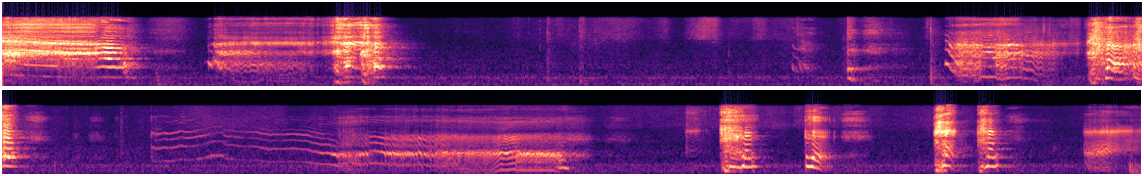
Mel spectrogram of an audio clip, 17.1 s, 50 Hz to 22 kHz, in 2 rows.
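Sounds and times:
toddler crying: 0:00.0 - 0:03.0, 0:06.4 - 0:08.8, 0:09.7 - 0:12.8, 0:16.7 - 0:17.0.

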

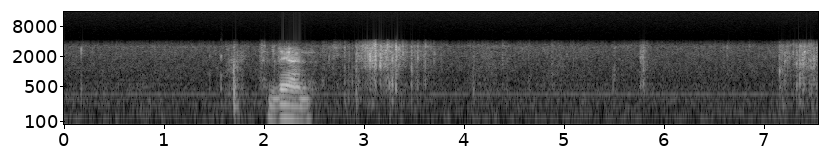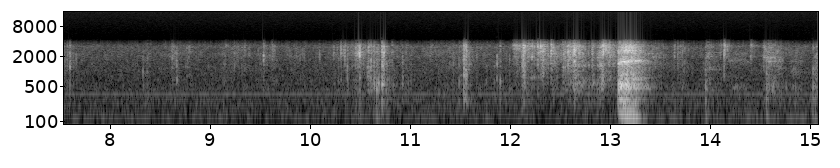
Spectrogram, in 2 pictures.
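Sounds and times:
faint steady hum: 0:00.0 - 0:15.0
rustling and clicking handling: 0:02.6 - 0:04.4, 0:07.1 - 0:14.7.

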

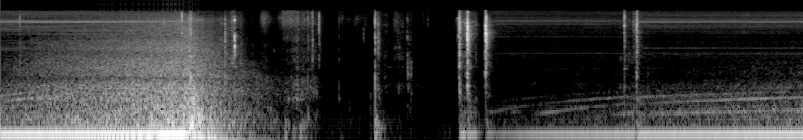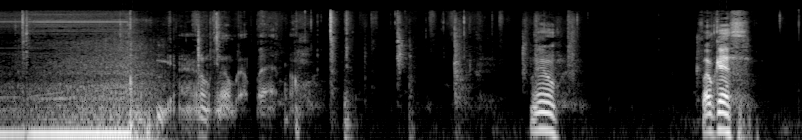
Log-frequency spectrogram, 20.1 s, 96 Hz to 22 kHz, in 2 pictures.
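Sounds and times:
fan motor buzzing: 0:00.0 - 0:03.3, 0:06.1 - 0:12.1
fan blades spinning up: 0:00.0 - 0:03.5, 0:06.2 - 0:12.6
clicks: 0:02.2 - 0:03.1, 0:07.7 - 0:08.2, 0:10.2 - 0:10.6.

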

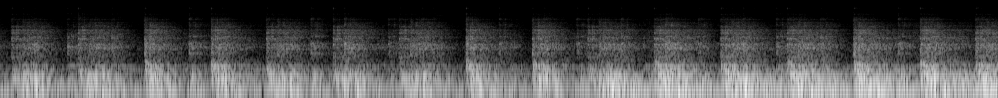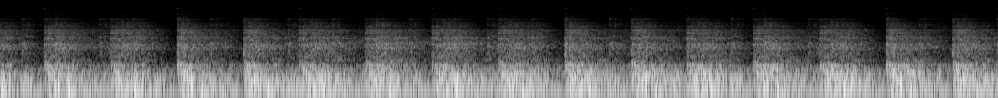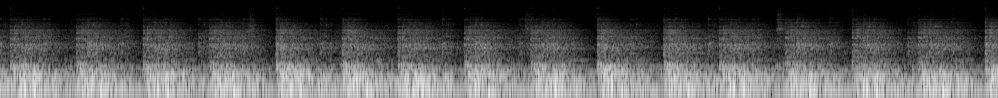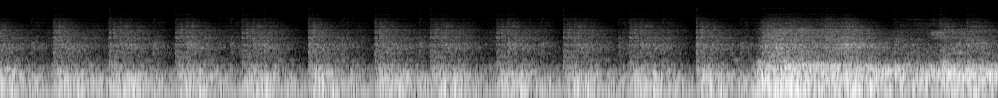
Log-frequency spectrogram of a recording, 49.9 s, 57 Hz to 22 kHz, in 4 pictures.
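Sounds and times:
electronic beat of thuds and clicks: 0:00.0 - 0:49.9
low rumble: 0:46.7 - 0:49.9.

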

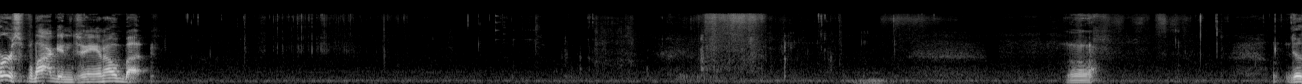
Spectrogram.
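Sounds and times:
paper napkin rubbing: 0:07.0 - 0:07.8.

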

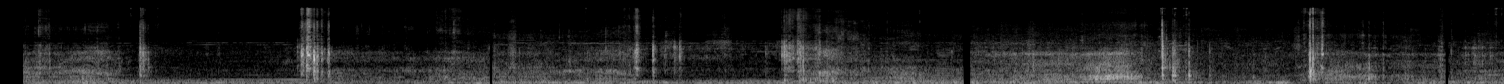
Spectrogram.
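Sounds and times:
skateboard wheels rolling on concrete: 0:00.2 - 0:15.0
skateboard clacking on concrete: 0:11.2 - 0:14.0.

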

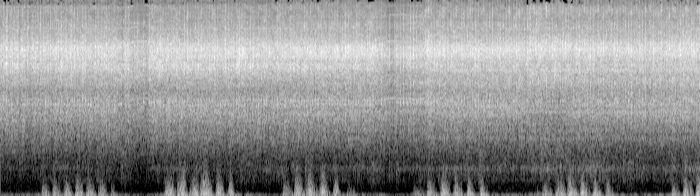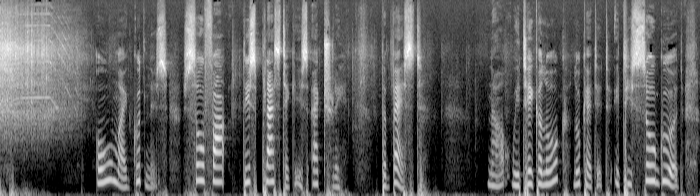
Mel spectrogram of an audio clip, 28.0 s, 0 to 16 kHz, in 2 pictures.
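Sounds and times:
electric mixer whipping cream: 0:00.0 - 0:15.9.

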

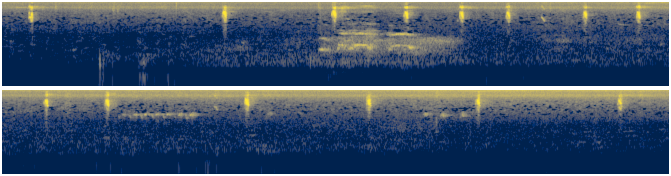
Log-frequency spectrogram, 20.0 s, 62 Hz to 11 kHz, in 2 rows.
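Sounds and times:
rooster crowing: 0:04.8 - 0:06.7.

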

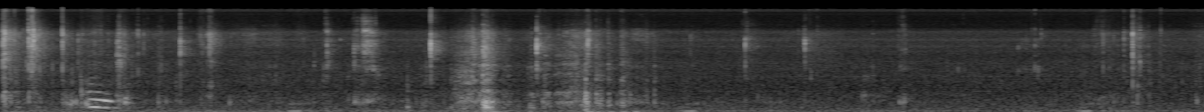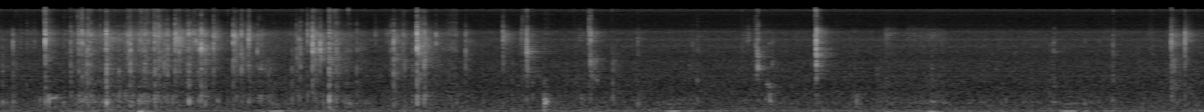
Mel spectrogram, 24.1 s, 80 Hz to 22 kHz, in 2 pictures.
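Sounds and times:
foil wrapper crinkling: 0:00.0 - 0:02.2, 0:11.0 - 0:17.2.

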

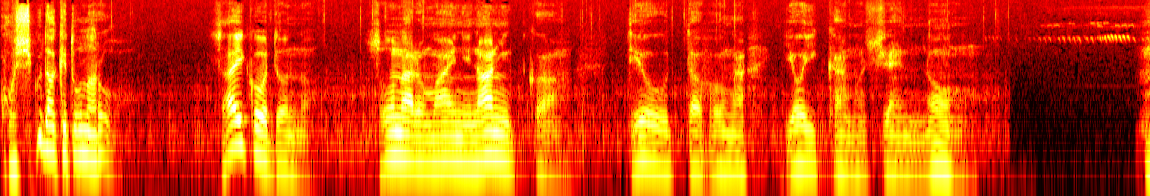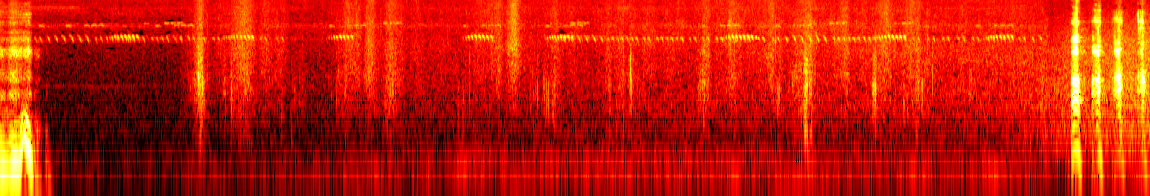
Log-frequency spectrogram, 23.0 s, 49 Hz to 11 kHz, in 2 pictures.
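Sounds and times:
insects chirping: 0:00.0 - 0:23.0.

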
